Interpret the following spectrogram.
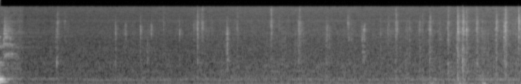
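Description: Faint, scattered small clicks of wires being worked into the terminals of an ATX power-supply breakout board, over a faint steady hum.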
